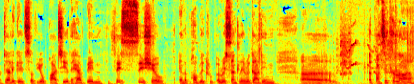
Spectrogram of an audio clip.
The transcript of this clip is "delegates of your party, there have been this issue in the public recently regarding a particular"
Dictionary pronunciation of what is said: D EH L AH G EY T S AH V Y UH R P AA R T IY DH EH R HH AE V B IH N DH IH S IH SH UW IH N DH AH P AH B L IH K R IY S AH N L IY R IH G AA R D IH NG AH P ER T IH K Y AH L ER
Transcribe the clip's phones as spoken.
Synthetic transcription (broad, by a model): D EH L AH G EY T S AH V Y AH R P AA R T IY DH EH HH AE V B IH N DH IH S IH SH UW IH N DH AH P AH B L IH K R IY S AH N L IY R IH G AA R D IH NG AH P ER T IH K Y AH L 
